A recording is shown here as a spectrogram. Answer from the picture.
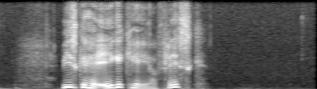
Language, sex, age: Danish, female, 60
